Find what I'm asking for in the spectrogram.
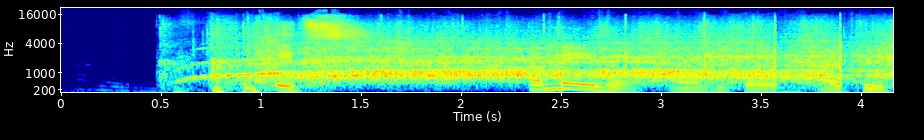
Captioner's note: cheers and applause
